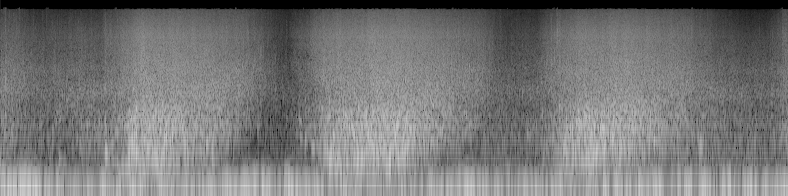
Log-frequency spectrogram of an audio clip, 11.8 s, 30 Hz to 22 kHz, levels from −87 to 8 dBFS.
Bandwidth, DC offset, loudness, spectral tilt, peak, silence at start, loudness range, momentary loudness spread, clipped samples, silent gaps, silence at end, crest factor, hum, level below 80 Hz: 16 kHz; under 0.1%; -18 LUFS; -3 dB/octave; -2 dBFS; 0 s; 2 LU; 18 LU; under 0.1%; none; 0 s; 16 dB; none; -30 dBFS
